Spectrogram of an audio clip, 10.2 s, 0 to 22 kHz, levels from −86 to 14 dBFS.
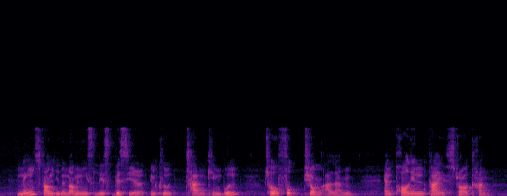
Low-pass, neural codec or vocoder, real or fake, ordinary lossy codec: none; codec, 16 kHz, 16 kbps, FunCodec, trained on Chinese and English, 50 frames a second; fake; none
